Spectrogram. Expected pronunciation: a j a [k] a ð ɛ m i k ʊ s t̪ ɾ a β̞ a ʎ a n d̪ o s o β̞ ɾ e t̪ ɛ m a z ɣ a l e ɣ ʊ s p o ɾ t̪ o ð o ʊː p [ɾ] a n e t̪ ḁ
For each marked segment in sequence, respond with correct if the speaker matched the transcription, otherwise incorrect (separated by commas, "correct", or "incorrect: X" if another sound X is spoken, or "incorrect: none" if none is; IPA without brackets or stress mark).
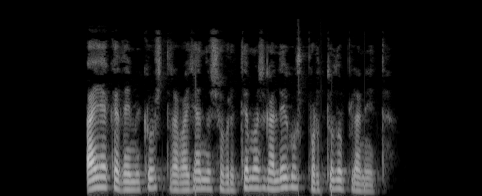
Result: correct, incorrect: l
